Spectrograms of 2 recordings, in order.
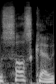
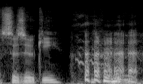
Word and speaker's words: Soszko: studio and with him sashko now did I get that right you hit it perfectly I was actually saying out in the waiting room out there like there's not many people who say my name correctly at what's the worst you've had a Suzuki so those go is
